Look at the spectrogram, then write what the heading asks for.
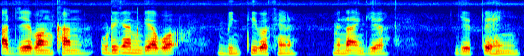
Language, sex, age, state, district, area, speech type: Santali, male, 45-60, Odisha, Mayurbhanj, rural, spontaneous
